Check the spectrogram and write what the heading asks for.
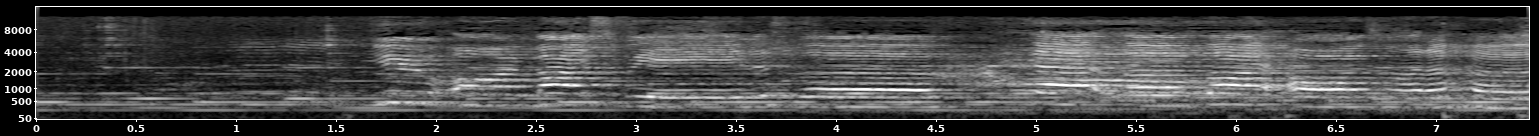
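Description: A young girl singing over instrumental music; her voice comes in about two seconds in.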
